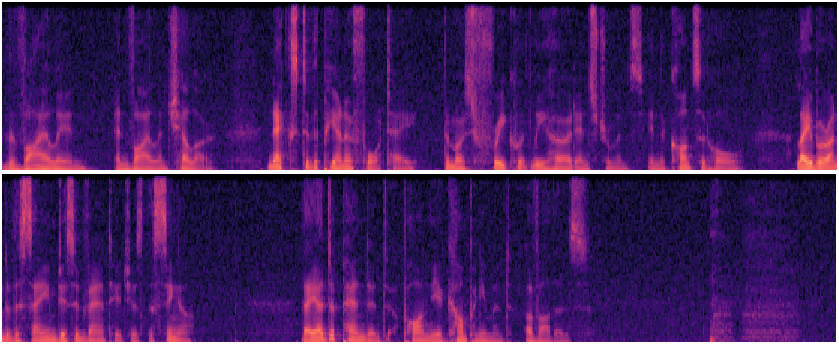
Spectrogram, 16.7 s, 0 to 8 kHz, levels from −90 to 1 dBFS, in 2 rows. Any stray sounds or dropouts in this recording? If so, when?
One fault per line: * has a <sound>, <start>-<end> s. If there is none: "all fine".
* has a breath, 15.4-16.4 s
